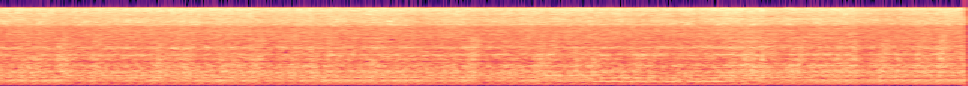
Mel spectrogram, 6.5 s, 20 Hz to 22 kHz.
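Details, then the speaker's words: 2013 Subaru STI after full engine build, first start with cooling and fuel systems primed: really loud, raspy cold-start exhaust settling into an even, steady idle with no knocks or misses; healthy cold start. "Really loud, cold."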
